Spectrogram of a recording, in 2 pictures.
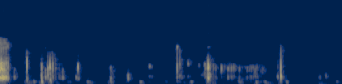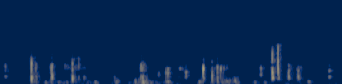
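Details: Belly noises while digesting oats: frequent short gurgles, pops and squelches in a quiet room, ordinary stomach rumbling; bowel sounds (borborygmi).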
